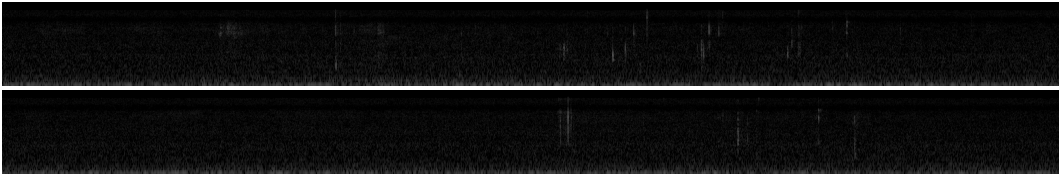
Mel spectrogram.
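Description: A cat rustles softly against a rope post.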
